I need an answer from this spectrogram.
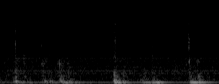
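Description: Faint typing on a computer keyboard, heard as a few short bursts of light clicking keystrokes over a steady low electrical hum.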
